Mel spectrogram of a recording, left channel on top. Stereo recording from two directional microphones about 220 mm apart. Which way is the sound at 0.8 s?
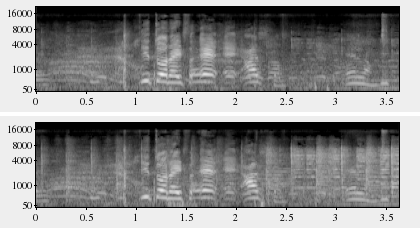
15° right (ahead or behind).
